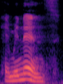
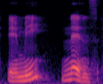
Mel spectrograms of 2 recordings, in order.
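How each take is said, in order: First: Said in the usual way. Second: eminence drawn out as "emi - nens"; long pause after "emi" in eminence; very slow two-part sounding-out of eminence; broken into parts. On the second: Shown as a demonstration. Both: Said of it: "तोड़ तोड़ के पढ़िए".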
